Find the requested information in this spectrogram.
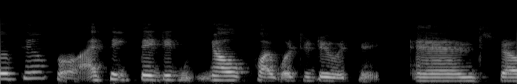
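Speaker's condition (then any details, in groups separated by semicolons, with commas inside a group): Cerebral palsy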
